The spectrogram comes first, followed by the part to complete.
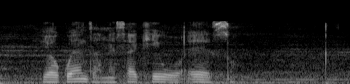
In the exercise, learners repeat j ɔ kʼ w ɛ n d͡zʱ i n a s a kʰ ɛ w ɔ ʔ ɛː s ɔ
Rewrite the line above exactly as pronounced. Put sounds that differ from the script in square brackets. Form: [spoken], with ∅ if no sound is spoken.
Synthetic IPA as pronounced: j ɔ kʼ w ɛ n d͡zʱ [a] n [ɛ] s a kʰ [i] w ɔ ʔ ɛː s ɔ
